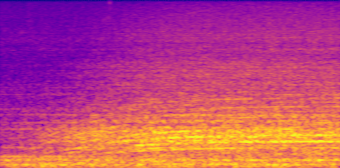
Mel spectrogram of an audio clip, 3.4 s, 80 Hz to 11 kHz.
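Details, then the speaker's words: Harbor Freight 90 amp flux core welder after AC to DC conversion (bridge rectifier, capacitor, toroid coil), first plug-in test; smooth steady airy whoosh with faint hum spinning up, fan working, nothing rubbing; normal cooling fan operation. "So my first test, of course, you know, when I plug it in and turn it on, you know, the fan will come on."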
